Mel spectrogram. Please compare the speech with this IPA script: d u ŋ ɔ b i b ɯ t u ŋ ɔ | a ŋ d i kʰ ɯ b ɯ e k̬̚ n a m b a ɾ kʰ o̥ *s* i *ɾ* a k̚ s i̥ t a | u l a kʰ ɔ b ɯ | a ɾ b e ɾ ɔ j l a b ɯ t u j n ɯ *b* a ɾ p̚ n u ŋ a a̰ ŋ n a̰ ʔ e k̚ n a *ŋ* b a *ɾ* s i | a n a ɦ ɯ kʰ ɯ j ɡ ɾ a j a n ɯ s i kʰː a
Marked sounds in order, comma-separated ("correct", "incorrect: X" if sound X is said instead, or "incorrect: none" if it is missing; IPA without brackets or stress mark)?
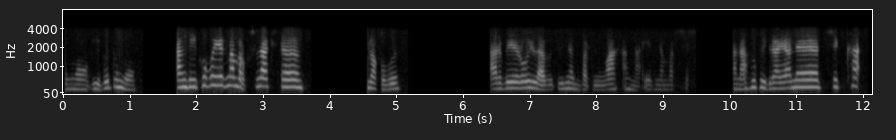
correct, incorrect: l, correct, incorrect: m, correct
